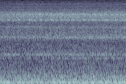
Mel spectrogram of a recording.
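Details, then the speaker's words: Rooftop commercial ventilation unit: steady roar of a belt-driven fan with a faint, high, thin squeal on top. Dry fan bearings need grease at the Zerk fitting. "She hears a high-pitched sound, and you can hear when this thing started up. There's definitely a high-pitched sound. I don't know if you guys can hear it right now, but they don't sound too well. There's a Zerk fitting right here, and this thing definitely could use some grease,"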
